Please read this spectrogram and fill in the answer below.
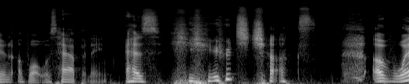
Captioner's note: laughing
